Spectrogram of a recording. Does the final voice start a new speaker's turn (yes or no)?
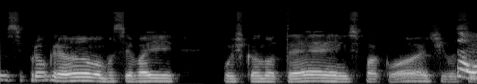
yes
